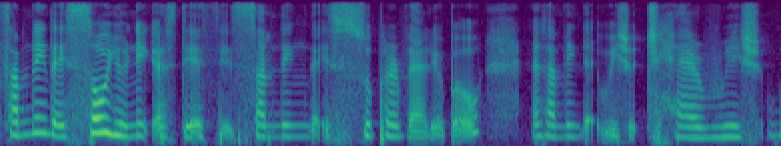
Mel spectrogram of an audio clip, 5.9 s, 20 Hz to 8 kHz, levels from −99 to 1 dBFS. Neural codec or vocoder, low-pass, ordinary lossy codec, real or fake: none; 7.2 kHz; none; real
